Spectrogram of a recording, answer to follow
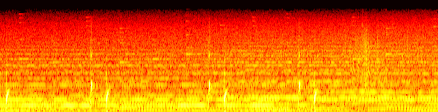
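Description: Soft background music of held, sustained tones, over short rising plops like water drops falling, in pairs about once a second.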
